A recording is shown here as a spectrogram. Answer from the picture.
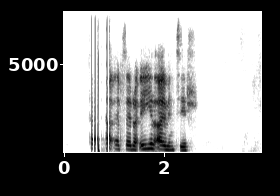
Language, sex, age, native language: Icelandic, female, 40-49, Icelandic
